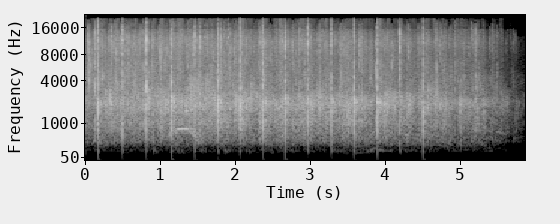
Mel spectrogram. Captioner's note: audience cheering and clapping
